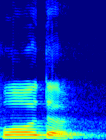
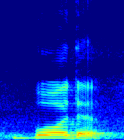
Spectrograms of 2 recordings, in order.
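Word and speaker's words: bother: इसका मतलब क्या है तो इसका मतलब है कि आपको र को क्या करना है ये ऑप्शनल है मतलब कि आपको आधा र को साइलेंट रख सकते हैं या फिर आधा र हल्का साउंड दे सकते हैं ठीक है दोनों तरीके से आपका प्रोनंसिएशन करेक्ट होगा तो इसको क्या बोलना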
